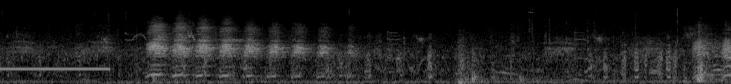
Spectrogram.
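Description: A bird calling in fast series of short, pitched notes, about eight a second: one run of calls from about a second and a half in, and another near the end. Before them, a steady single tone stops about a second in.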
